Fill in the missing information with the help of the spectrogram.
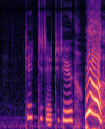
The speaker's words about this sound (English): Holy cow, that was loud. Uh-huh. The first thing that came to mind was a bear. You're close. A goose.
